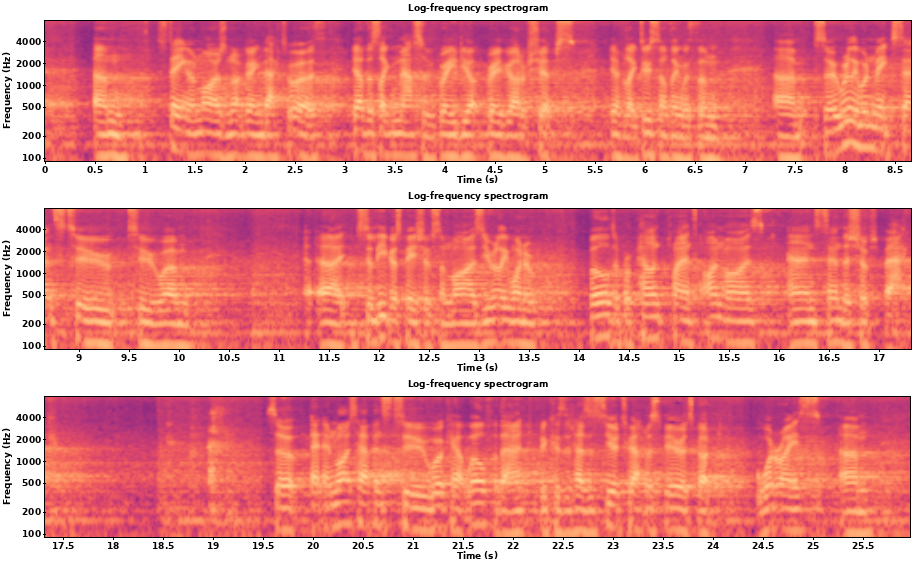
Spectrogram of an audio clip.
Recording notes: In this talk at the International Astronautical Congress in Adelaide just about a year ago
